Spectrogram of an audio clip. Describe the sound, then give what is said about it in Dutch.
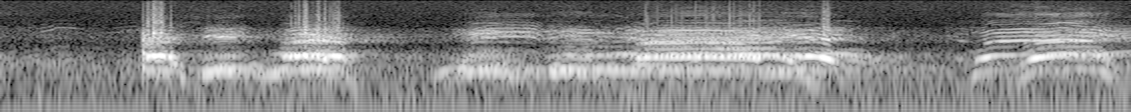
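A crowd of many voices shouting cries together at a demonstration, a bloc heading to the Dam, with rising and falling chant-like yells over a steady roar of people, loud and continuous throughout. “Want ik hoor wat kreten die ik weliswaar niet kan verstaan.”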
